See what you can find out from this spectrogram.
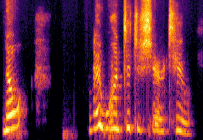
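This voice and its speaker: A woman reading the part of a grieving, anxious mother in a drama table read, halting, apologetic and gently insistent. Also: very high-pitched, fairly even intonation, heavily acted. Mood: upset, pleading. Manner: hesitant, halting.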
